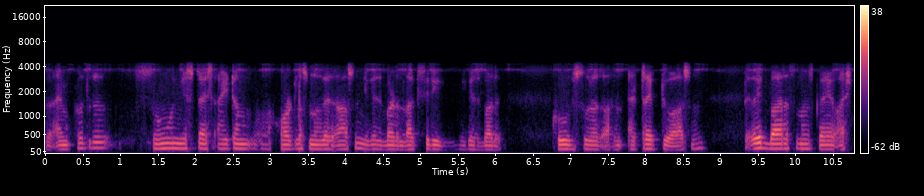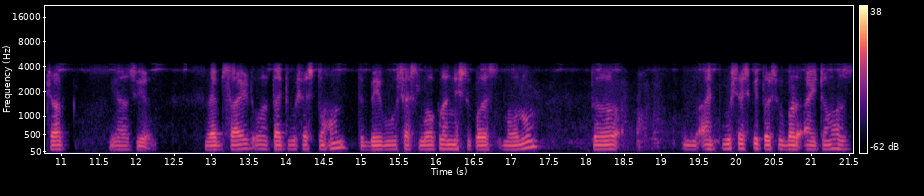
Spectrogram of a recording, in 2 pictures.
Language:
Kashmiri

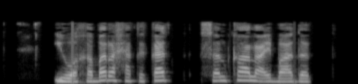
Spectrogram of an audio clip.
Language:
Pashto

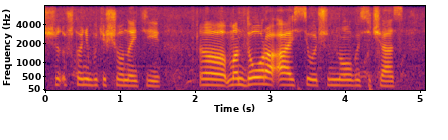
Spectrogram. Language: Russian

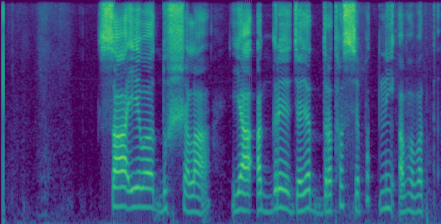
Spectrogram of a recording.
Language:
Sanskrit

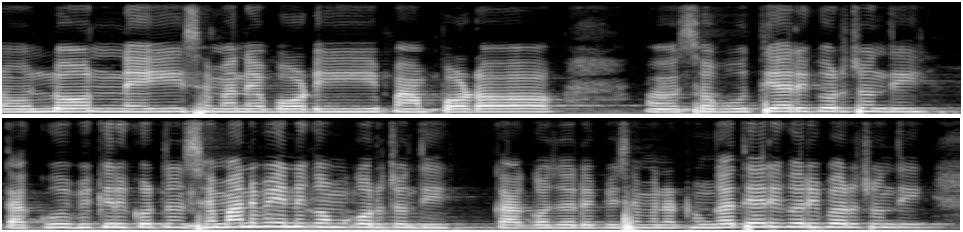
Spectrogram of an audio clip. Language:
Odia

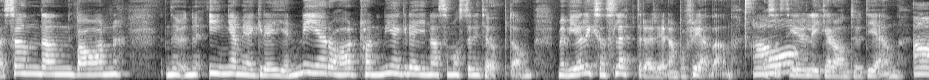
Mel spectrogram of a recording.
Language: Swedish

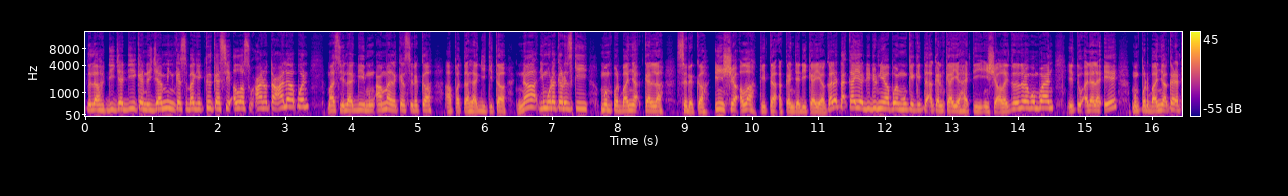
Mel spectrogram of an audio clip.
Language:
Malay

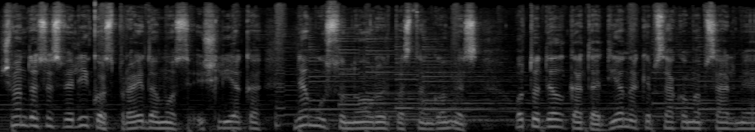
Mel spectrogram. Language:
Lithuanian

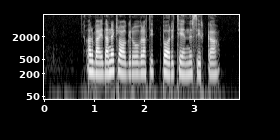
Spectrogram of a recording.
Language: Norwegian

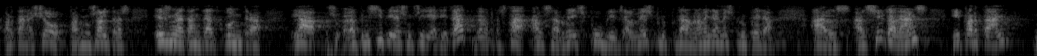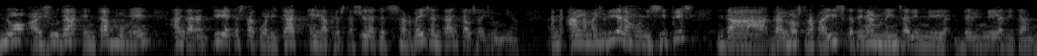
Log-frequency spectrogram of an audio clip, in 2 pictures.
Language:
Catalan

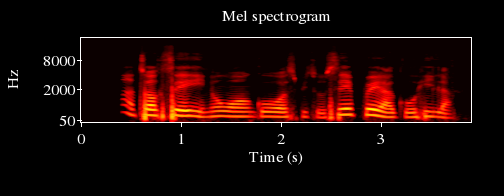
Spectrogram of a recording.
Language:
Nigerian Pidgin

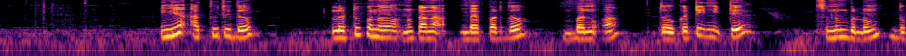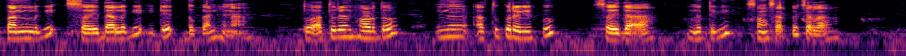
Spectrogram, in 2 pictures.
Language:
Santali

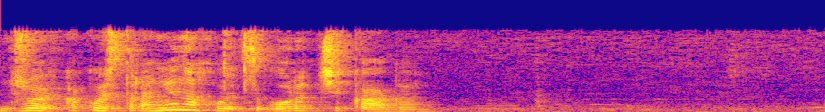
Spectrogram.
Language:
Russian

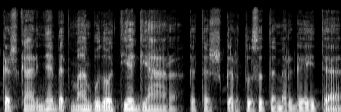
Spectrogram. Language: Lithuanian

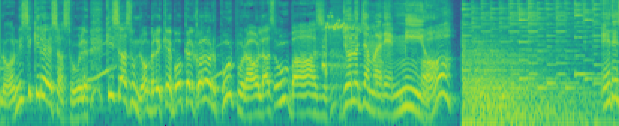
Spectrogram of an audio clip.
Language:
Spanish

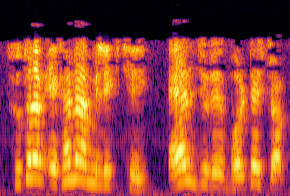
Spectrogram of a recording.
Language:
Bangla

